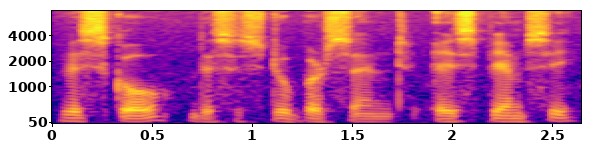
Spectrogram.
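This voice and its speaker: A man narrating his own eye surgery as a teaching lesson, his voice rough from a throat infection, explaining each step in a measured way. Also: very deep voice, fairly even intonation, darkish tone, a little hiss or hum. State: recovering from a throat infection, voice not normal. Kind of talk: slow surgical teaching narration.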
